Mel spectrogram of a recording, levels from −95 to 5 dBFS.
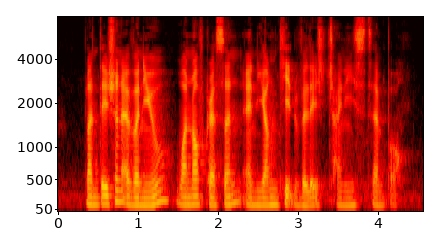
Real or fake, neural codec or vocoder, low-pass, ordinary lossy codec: real; none; none; none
